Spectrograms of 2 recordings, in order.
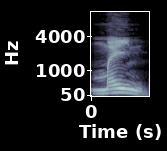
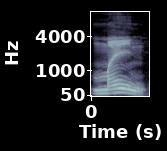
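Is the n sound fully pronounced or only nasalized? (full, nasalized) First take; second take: full; full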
